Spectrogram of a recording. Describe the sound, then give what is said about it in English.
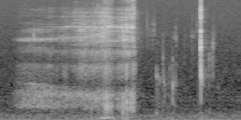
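Soft slurping sip of hot tea, a breathy, noisy draw lasting about a second, followed by quiet, and one small click near the end. The whole sound is faint. “I'm drinking tea. Yummy. Oh, so good.”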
